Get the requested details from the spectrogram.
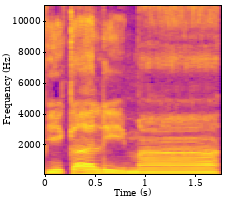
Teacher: Di sini ada ma tadi ada huruf mim ini berharakat berdiri. Ini dibaca mad thobi'i. Panjangnya yaitu satu alif atau dua harakat atau dua ketukan.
